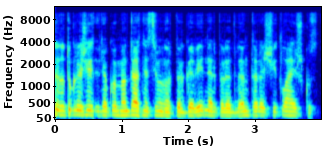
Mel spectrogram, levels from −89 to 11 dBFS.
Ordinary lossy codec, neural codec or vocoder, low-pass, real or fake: AAC, 64 kbps; vocoder, 22.05 kHz, 80 mel bands, WaveNeXt; 9.9 kHz; fake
